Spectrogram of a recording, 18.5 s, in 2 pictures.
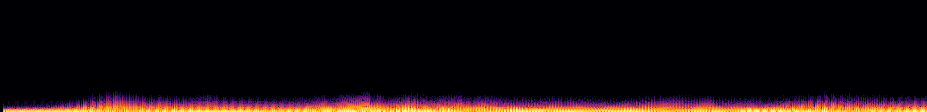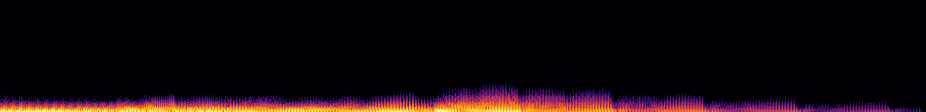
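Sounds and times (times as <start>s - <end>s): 
drone: 0.0s - 17.0s.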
